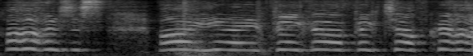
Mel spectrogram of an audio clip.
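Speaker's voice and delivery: high, simpering imitation of a fawning guy; simpering mock voice. Telling a friend about a fawning stranger, high simpering voice. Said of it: "That guy was properly like".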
